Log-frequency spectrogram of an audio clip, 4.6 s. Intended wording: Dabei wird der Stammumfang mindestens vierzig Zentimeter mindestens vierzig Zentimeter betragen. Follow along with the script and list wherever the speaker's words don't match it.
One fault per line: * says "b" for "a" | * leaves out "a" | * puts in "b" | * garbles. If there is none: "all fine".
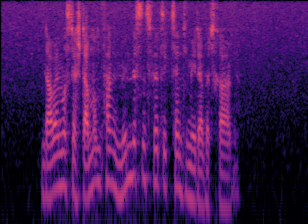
* says "muss" for "wird"
* leaves out "mindestens vierzig Zentimeter"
